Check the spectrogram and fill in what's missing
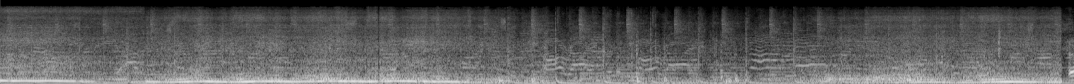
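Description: A car rolling on a 3D-printed wheel, rear-wheel drive, gives a loud, steady engine drone with rising and falling revs and rumbling road noise, while people talk over it.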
